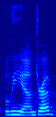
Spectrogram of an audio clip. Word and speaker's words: Liandra: Is that how you say your name? Liandra? – That's how my dad says it. – Oh, really? Oh, shit. – It's Liandra, but I'll answer to anything.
